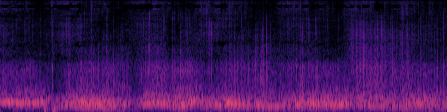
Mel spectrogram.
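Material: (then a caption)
Woven fabric. Short blue-painted fingernails scratch fast across a large, soft, stuffed beige woven-fabric sofa cushion. The result is a steady, dense rasping scratch, muffled and concentrated in the low mids with little brightness, and it dips only briefly between strokes.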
